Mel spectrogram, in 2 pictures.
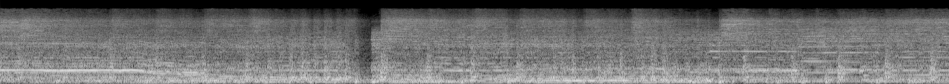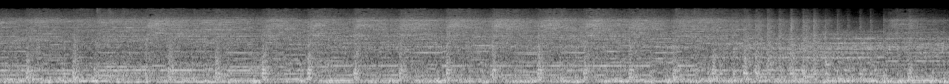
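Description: Rock band playing live and loud: electric guitar, bass guitar and a drum kit, with one momentary dip in the sound about four seconds in.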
